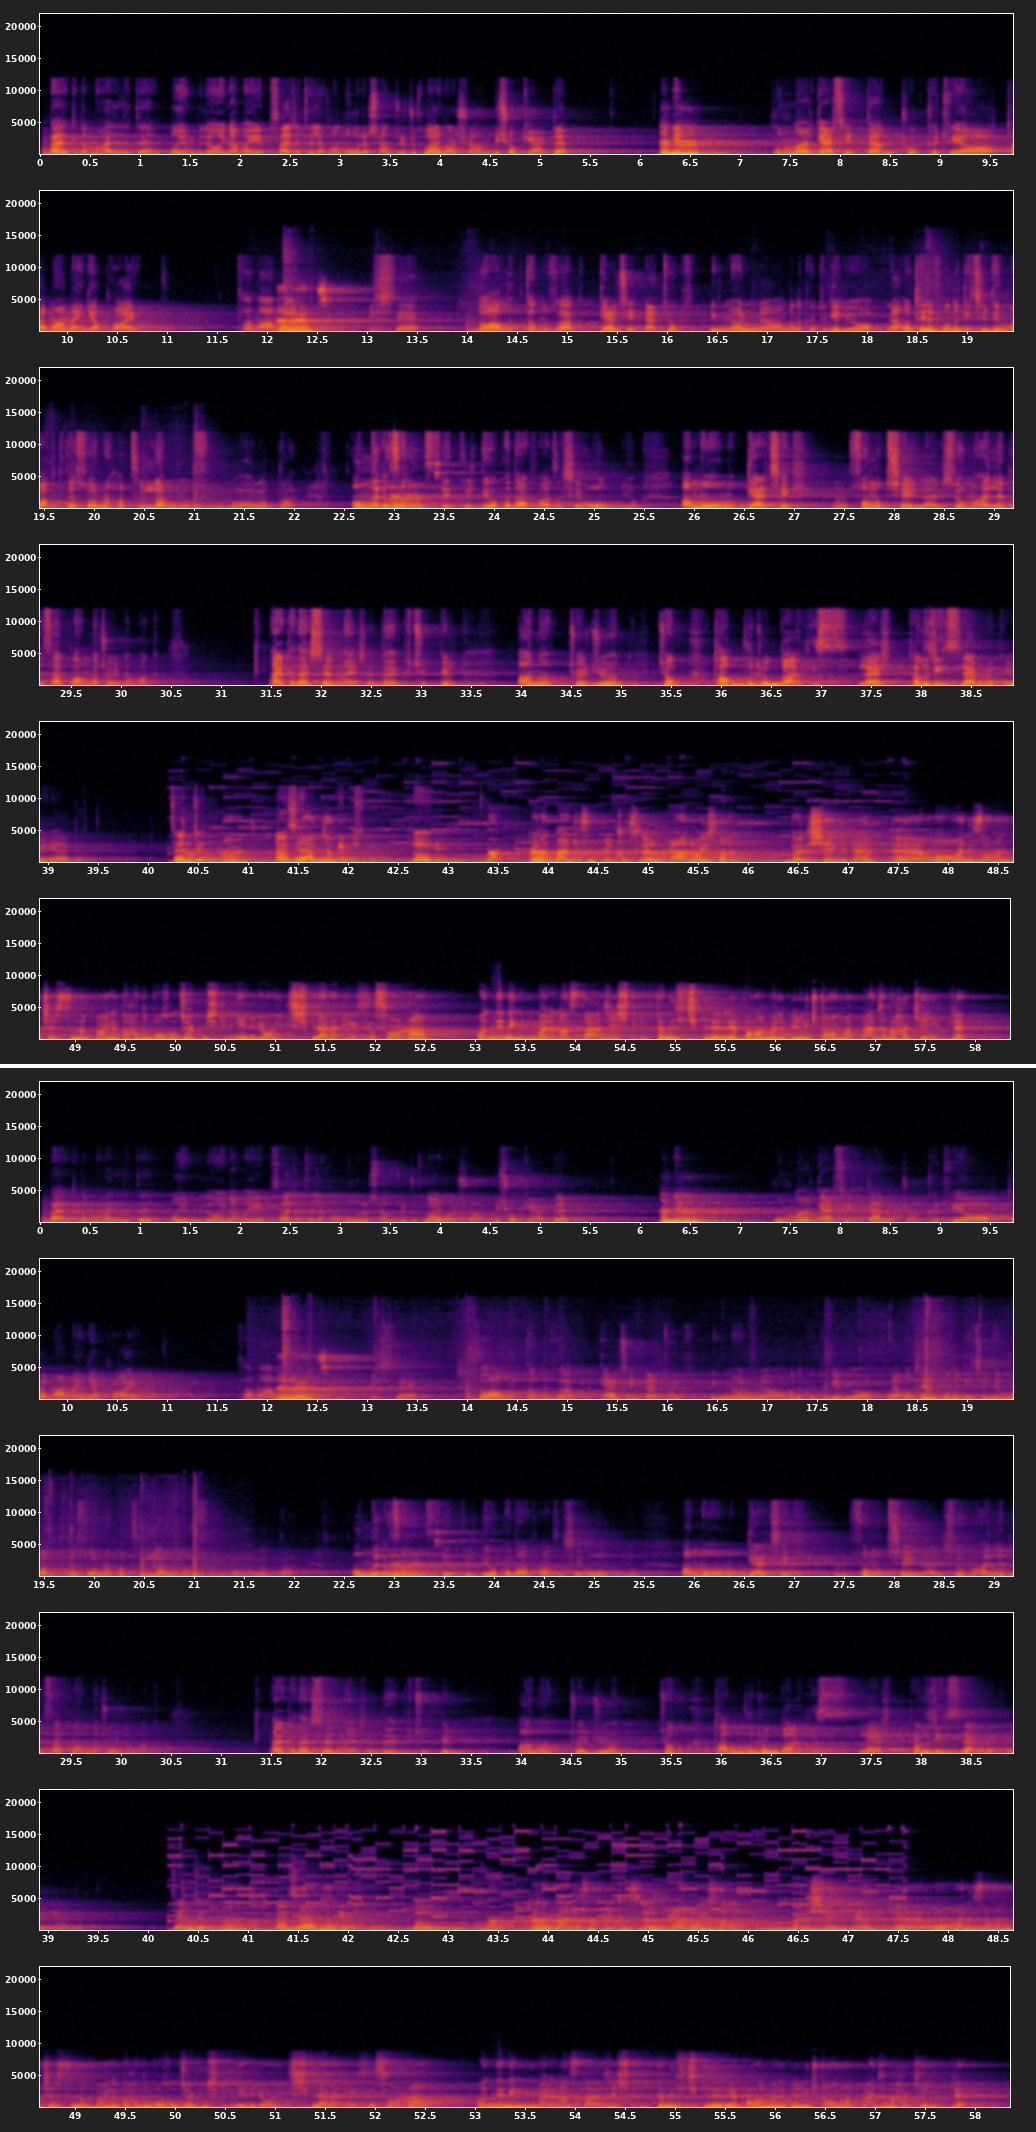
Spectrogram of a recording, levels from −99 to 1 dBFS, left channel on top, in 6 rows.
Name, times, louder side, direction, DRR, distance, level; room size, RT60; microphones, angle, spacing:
voice 1, 0.0-5.3 6.2-6.4 7.3-10.7 11.7-12.3 13.0-13.5 14.0-16.2 16.4-22.0 22.6-23.2 23.5-25.4 25.9-27.1 27.4-30.3 31.5-33.3 34.0-35.0 35.4-37.0 37.4-39.4 40.2-40.6 41.3-42.3 42.6-43.0 53.1-53.5, left 5 dB, 85° left, 7 dB, 0.5 m, -34 dB
voice 2, 6.2-6.6 12.1-12.6 22.9-23.3 36.1-36.6 40.4-42.3 43.4-43.5 43.8-45.9 46.4-52.5 53.0-57.9, left 2 dB, 30° left, 4 dB, 0.6 m, -31 dB
sound 1, 11.8-16.9 17.3-21.6, right 1 dB, 90° right, 0.9 m, -45 dB
sound 2, 40.2-47.6, right 2 dB, 70° right, 0.5 m, -38 dB
27.0 x 14.0 x 2.3 m, 2.5 s
head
